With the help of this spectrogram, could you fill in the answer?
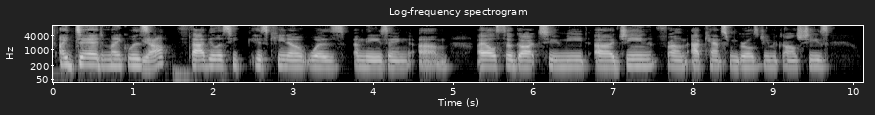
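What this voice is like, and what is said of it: Hoarse, weak voice. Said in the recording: “I've lost my voice again.”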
